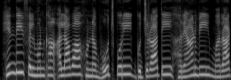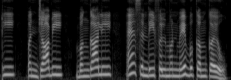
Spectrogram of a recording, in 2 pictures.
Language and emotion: Sindhi, neutral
